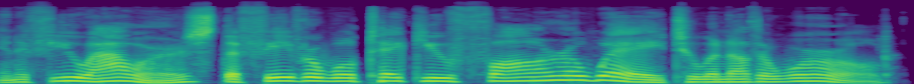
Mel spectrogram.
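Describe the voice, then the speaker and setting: A patient, motherly fairy, as a storybook reader puts her on, speaking gently and unhurriedly. Her voice is a little raised and moves freely, heard close and dry. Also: mid-range voice, very animated, measured pace, no echo, voice pushed up. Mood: coaxing. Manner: gentle, coaxing and firm.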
